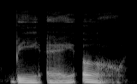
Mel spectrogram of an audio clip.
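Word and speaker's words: BAO: And the key to this measurement is something called beron acoustic oscillations often abbreviated as B AO pronounced as individual letters B AO.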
